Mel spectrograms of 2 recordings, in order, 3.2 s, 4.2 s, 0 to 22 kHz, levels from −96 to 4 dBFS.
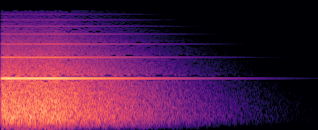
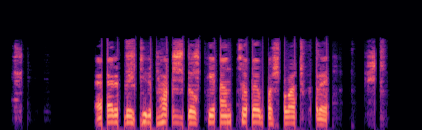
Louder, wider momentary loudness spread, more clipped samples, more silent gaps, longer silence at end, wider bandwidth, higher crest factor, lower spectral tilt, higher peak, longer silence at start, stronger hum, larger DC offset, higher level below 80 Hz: first, -10 LUFS vs -19 LUFS; first, 20 LU vs 13 LU; neither; second, none vs 0.37-0.43 s, 0.51-0.93 s, 3.43-3.48 s, 3.56-3.63 s; first, 1.65 s vs 0.4 s; first, 15.5 kHz vs 7.6 kHz; about the same, 14 dB vs 18 dB; second, -3 dB/octave vs -5 dB/octave; first, 0 dBFS vs -4 dBFS; second, 0 s vs 0.15 s; neither; neither; about the same, -58 dBFS vs -56 dBFS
